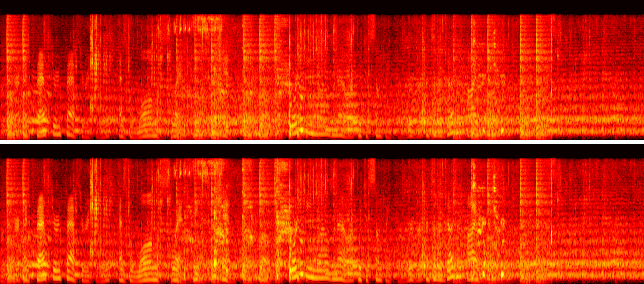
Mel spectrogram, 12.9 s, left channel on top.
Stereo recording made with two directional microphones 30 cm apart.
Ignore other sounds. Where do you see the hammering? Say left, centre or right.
centre.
